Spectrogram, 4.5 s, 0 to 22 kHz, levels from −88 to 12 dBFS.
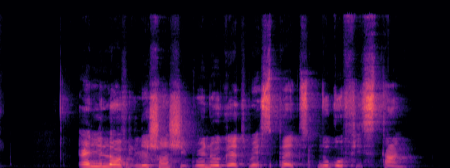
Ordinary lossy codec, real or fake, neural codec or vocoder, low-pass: none; real; none; none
